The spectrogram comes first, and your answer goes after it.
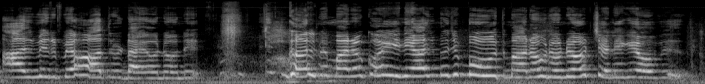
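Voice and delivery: tearful account, breaking into sobs; sobbing complaint; crying. Acted. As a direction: pour out the hurt while crying. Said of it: "लेकिन रो क्यों रही हो?".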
